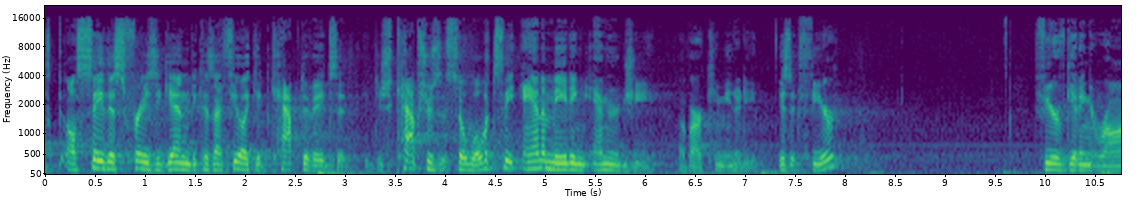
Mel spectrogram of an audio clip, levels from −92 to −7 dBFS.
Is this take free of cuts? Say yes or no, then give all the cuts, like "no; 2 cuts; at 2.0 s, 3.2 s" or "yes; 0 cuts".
yes; 0 cuts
